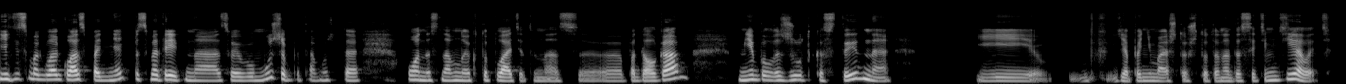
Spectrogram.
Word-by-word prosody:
я 245 - +6
не 240 +2 -4
смогла 230 -3 +3
глаз 220 0 +6
поднять, 195 +9 +1
посмотреть 220 -4 +3
на 175 -2 -1
своего 180 -1 -1
мужа, 245 - 0
потому 190 -1 -9
что 185 -3 -2 0.5
он 210 -3 +2
основной, 180 -1 0
кто 190 - -5
платит 165 -3 +2
у - - -8
нас, 80 0 -7
э, 85 - -8
по 165 - -2
долгам. 220 - +5 0.5
Мне 200 +2 +3
было 200 -3 0
жутко 190 -1 -3
стыдно, 195 - +1 0.9
и 160 -3 -4 0.3
ф - - -16
я - - -3
понимаю, 160 -2 -2
что - - -8
что-то 150 - -6
надо 160 +1 -3
с 165 - -7
этим 180 +4 -2
делать. 245 +5 +2
185 Hz, 150 wpm, -23 LUFS, 170-215 Hz, 0.9 s, я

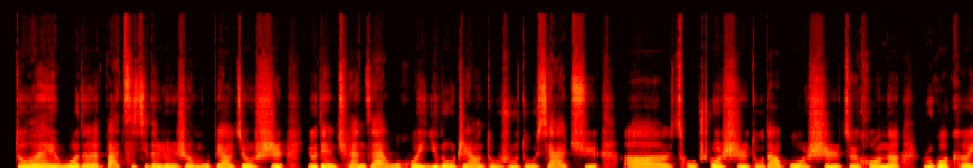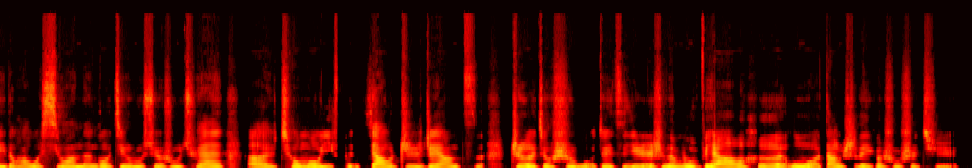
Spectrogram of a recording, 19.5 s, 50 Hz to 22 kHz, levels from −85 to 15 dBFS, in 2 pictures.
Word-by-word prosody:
对， 275 -8 +3
我 175 +2 +2
的 225 +6 0
把 205 -9 -1
自 285 - -7
己 220 -9 -6
的 155 -3 0
人 145 +1 0
生 230 +6 -2
目 230 -2 -2
标 220 0 -1
就 220 -1 0
是 200 -3 0 0.2
有 190 - +1
点 195 -6 +2
圈 200 +2 -1
在 195 -6 0
我 - - -4
会 220 -4 0
一 170 +2 0
路 215 +1 +1
这 210 - -2
样 170 -5 -1
读 150 +1 -4
书 175 +1 -3
读 150 -3 -3
下 170 -2 -2
去， 165 0 -4 0.2
呃， 150 -3 0
从 165 +3 -6
硕 215 -3 +2
士 185 -2 0
读 145 -1 -6
到 170 0 0
博 145 -5 -1
士。 175 -2 0
最 185 +4 -2
后 190 0 -1
呢， 170 -2 +2 0.2
如 190 +2 0
果 215 - +6
可 170 -1 -1
以 175 - +3
的 160 - -2
话， 180 0 -4
我 140 -3 -1
希 150 - -2
望 200 -3 +3
能 145 -2 +1
够 160 0 0
进 175 +2 0
入 160 0 +1
学 160 - -3
术 180 +1 -2
圈， 175 +1 -1 0.2
呃， 155 0 0
求 175 -2 +1
谋 170 -2 +4
一 170 +1 0
份 365 - -3
教 220 -11 +3
职 150 0 -4
这 200 - +1
样 150 -6 +1
子。 - - -11 0.2
这 250 -7 +4
就 215 +3 0
是 195 -1 0
我 155 -4 -2
对 170 -2 0
自 170 +2 -8
己 155 - -2
人 145 -1 +2
生 195 +5 0
的 195 - +5
目 200 -1 +4
标， 190 0 +5
和 175 -1 0
我 185 -6 +3
当 165 +4 +1
时 155 - -6
的 150 - +2
一 145 - -3
个 160 +3 -2
舒 155 -1 -5
适 135 -3 -7
区。 - - -9
175 Hz, 270 characters per minute, -22 LUFS, 160-200 Hz, 0.2 s, 果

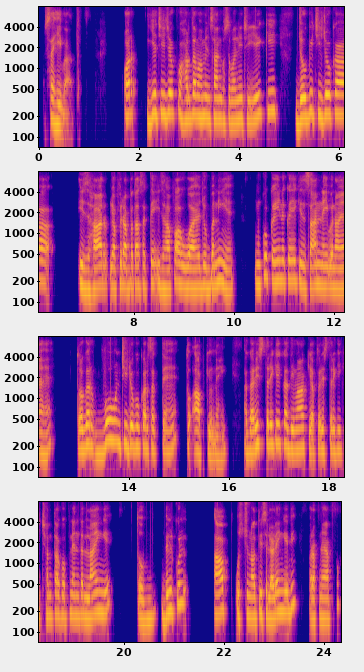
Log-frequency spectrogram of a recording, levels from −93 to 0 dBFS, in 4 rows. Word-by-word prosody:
सही 155 -5 +1
बात। - - -10 0.9
और 210 +2 +3 0.2
ये 205 +7 +2
चीज़ों 220 +1 +2
को 215 0 -4
हरदम 185 +3 +1
हम 195 0 +1
इंसान 185 0 0
को 175 - -5
समझनी 170 +2 -1
चाहिए 180 +3 -1
कि, 235 +2 -5 0.4
जो 180 +4 +5
भी 225 +3 -2
चीज़ 205 0 0 0.2
का 210 -2 +5 0.6
इज़हार 160 +1 +3
या 165 -1 +2
फिर 175 +3 -2
आप 165 - +6
बता 165 0 +1
सकते 170 +2 -5
हैं 185 - -5
इज़ाफा 150 -2 0
हुआ 165 -2 +4
है, 160 +1 -1
जो 165 +1 -2
बनी 175 +4 0
हैं, 150 +3 -6 0.4
उनको 180 +7 -1
कहीं 200 -3 -1
न 200 - -1
कहीं 205 0 -1
एक 200 0 -6
इंसान 170 +1 +1
ने 170 - -1
ही 165 - -2
बनाया 160 -1 +2
है। 160 +7 -6 0.5
तो - - +2
अगर 205 +3 +4
वो 175 +7 +2
उन 225 -3 -1
चीज़ों 205 -1 +1
को 195 0 0
कर 190 -1 +1
सकते 175 -1 -4
हैं, 180 +5 -6 0.2
तो - - -3
आप 170 -1 +2
क्यों 155 - -3
नहीं? 140 +4 -7 0.4
अगर 165 +2 +2
इस 215 0 0
तरीके 215 0 +2
का 210 -1 +1
दिमाग 180 +1 +1
या - - +2
फिर - - -2
इस 170 0 -5
तरीके 175 -1 -2
की 170 - -12
क्षमता 170 +2 -3
को 170 0 -2
अपने 175 +2 -5
अंदर 170 0 -1
लाएँगे, 190 +7 +1 0.5
तो 150 - +1 0.4
बिल्कुल 205 +9 0 0.6
आप 195 +4 +5
उस 180 -1 -3
चुनौती 170 +1 0
से 180 - -3
लड़ेंगे 190 +5 +3
भी 245 +7 -3 0.3
और 155 - 0
अपने 155 +1 -1
आप 155 0 -1
को 255 - -12
180 Hz, 195 wpm, -19 LUFS, 165-200 Hz, 0.9 s, आप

